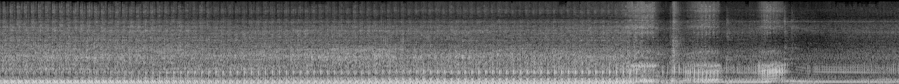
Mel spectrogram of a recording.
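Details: 1975 Honda GL1000 Gold Wing flat-four, cold first start after water pump re-seal with new gaskets and O-rings: settles into even, quick idle, a touch high on choke, no knocks or ticks; no leaks, much less smoke.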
